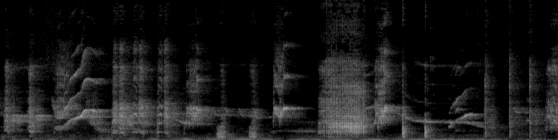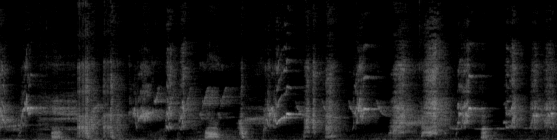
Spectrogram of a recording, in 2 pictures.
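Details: Javan myna master song for teaching birds: an energetic mix of rasping squawks, clicks and descending whistles in a near-continuous stream, with a steady low hum underneath.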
